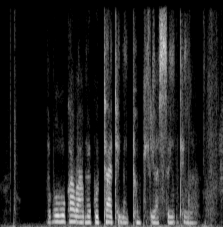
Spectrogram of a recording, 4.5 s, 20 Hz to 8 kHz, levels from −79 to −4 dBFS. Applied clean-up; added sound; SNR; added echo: neural diffusion model UNIVERSE++.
